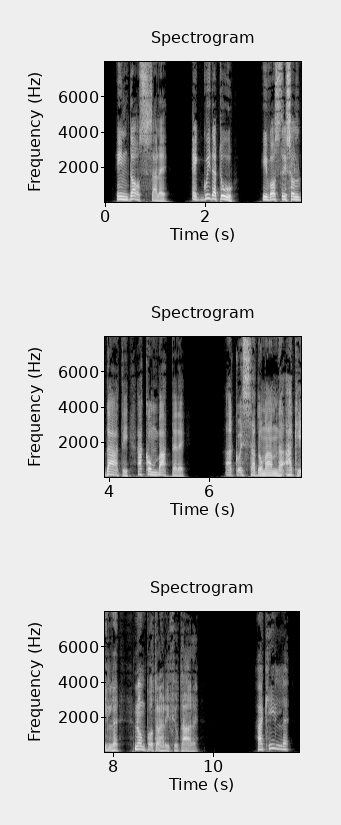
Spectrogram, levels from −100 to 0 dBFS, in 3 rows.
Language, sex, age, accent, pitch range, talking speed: Italian, male, 50-69, native, 95-140 Hz, 85 wpm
